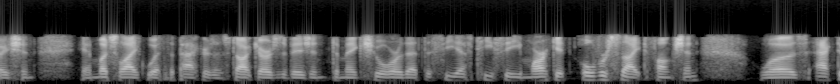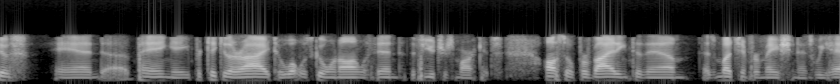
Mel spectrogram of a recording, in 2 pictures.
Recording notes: This week's Beltway Beef podcast features audio from a Thursday night conference call that NCBA hosted for members.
